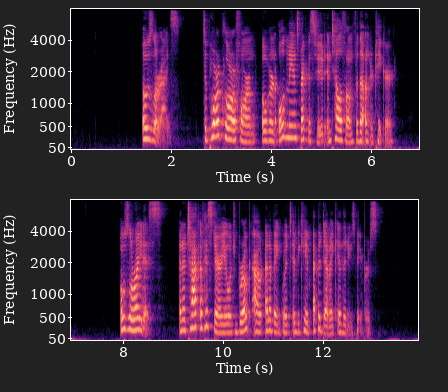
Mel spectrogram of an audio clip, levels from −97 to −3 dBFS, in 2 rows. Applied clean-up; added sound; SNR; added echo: neural mask model DeepFilterNet 3.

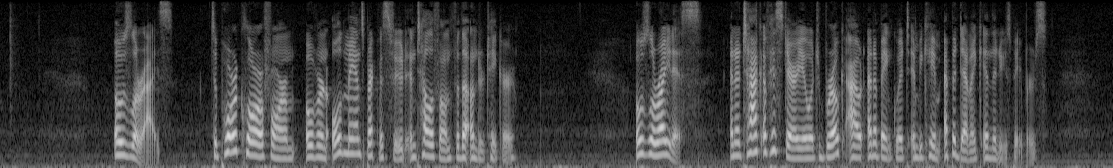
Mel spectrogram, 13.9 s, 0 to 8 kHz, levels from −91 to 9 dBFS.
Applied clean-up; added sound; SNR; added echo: none; none; none; none.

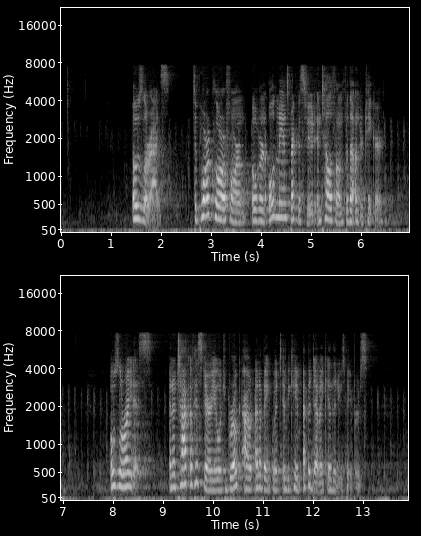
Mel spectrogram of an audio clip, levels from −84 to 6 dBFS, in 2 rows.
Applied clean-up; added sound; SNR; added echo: neural separator model SepFormer DNS4.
